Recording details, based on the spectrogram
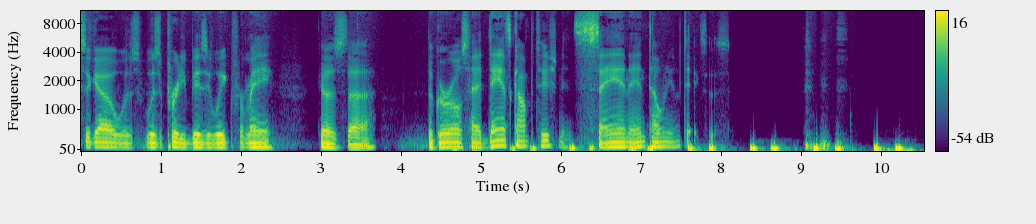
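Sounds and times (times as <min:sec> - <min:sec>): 
speech: 0:00.0 - 0:03.7, 0:04.4 - 0:08.2
heartbeat thumping in low lub-dub pulses: 0:04.4 - 0:10.5.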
